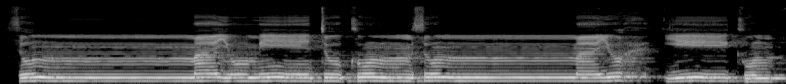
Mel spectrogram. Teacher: tumma itu kurang lebih dua harakat atau dua ketukannya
